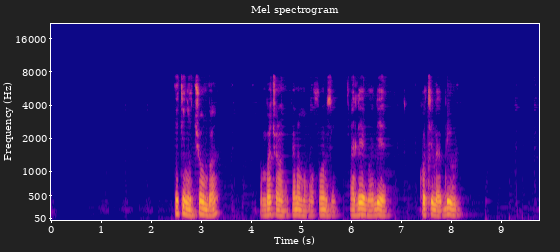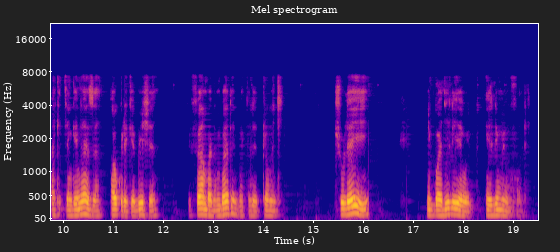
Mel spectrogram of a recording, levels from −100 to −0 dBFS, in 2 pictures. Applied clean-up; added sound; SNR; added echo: neural mask model DeepFilterNet 3.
